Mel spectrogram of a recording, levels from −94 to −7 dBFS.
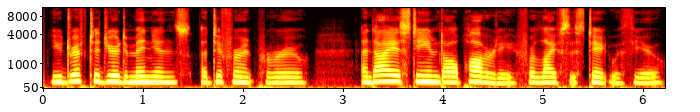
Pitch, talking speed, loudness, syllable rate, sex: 190 Hz, 165 wpm, -16 LUFS, 5.4 syllables/s, female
